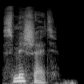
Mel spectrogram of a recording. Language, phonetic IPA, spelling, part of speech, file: Russian, [smʲɪˈʂatʲ], смешать, verb, Ru-смешать.ogg
- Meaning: 1. to mix, to mingle, to blend 2. to mix up the order of 3. to mess up 4. to confuse, to mix up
